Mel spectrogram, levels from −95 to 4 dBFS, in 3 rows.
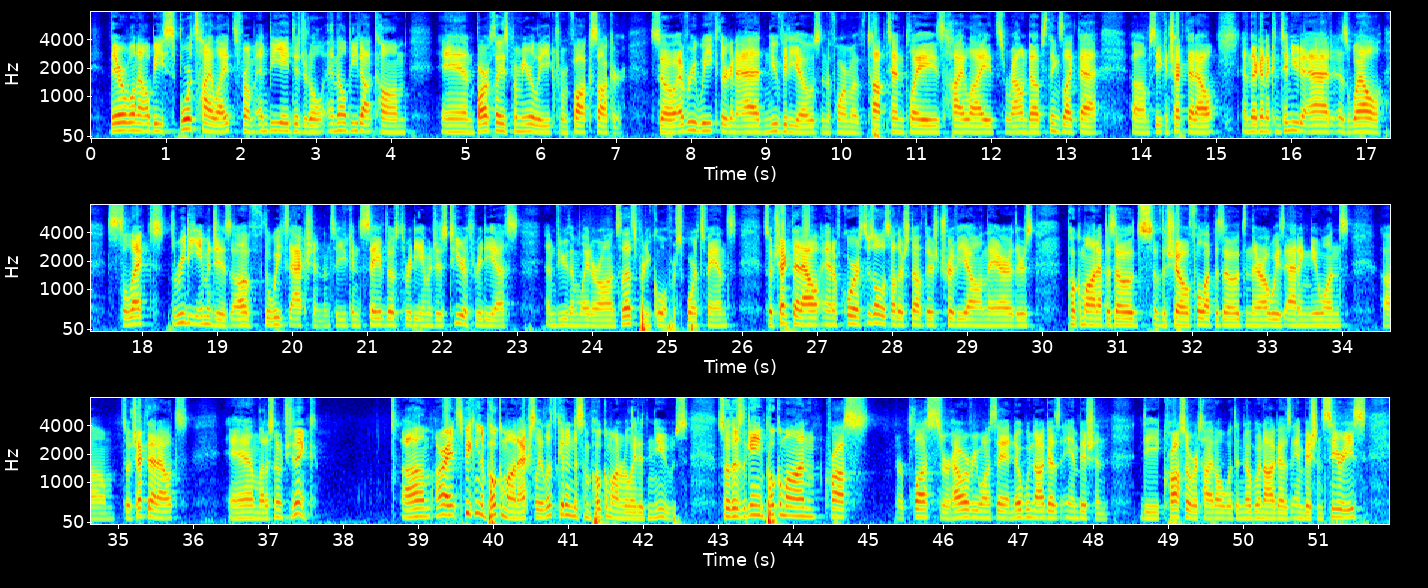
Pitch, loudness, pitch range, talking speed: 155 Hz, -18 LUFS, 145-175 Hz, 190 wpm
